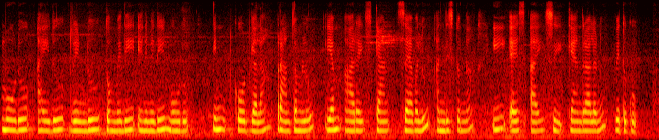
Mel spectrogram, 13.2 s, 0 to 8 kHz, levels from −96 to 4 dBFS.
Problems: background sounds at intervals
